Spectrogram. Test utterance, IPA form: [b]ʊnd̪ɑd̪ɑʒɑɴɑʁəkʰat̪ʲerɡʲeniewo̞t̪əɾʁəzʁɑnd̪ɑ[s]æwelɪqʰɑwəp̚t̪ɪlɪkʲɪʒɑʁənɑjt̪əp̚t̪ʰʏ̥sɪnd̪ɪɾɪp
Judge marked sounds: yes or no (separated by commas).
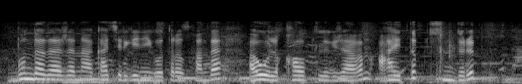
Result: yes, no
